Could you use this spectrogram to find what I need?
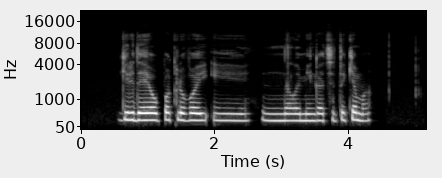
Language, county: Lithuanian, Klaipėda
